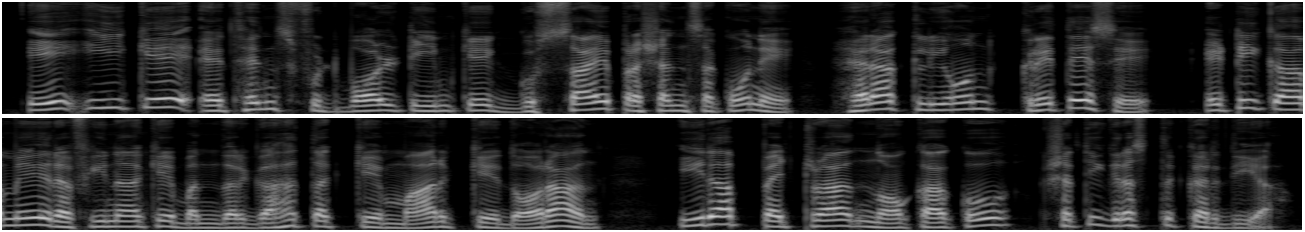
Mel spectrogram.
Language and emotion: Hindi, neutral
